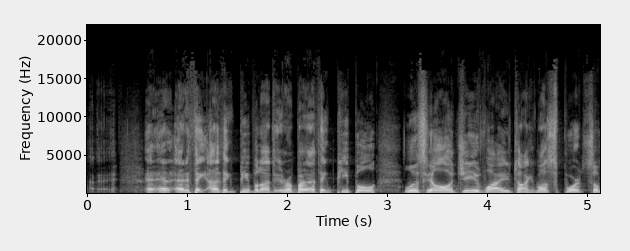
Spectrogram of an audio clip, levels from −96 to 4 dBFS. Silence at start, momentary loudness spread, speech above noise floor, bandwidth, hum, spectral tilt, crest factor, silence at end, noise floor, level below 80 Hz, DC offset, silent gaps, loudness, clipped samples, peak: 0.25 s; 5 LU; 28 dB; 15.5 kHz; none; -4.5 dB/octave; 16 dB; 0 s; -49 dBFS; -48 dBFS; under 0.1%; none; -22 LUFS; under 0.1%; -6 dBFS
